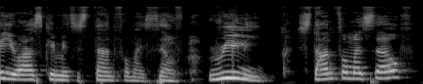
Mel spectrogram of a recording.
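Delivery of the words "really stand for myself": incredulous. Acted. Incredulous retort.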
